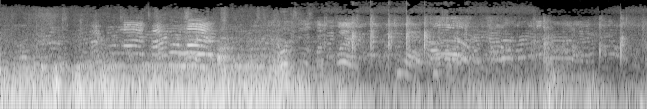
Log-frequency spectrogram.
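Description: Young women shout and cheer from a distance.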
